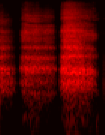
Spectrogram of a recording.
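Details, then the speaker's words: Noisy mouth breathing from an adult man who is under the weather with a cold-like illness, possibly flu (uncertain): two loud, airy mouth breaths close to the microphone. "So for this episode, I may be a little bit of a mouth breather. So you may hear extra,"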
